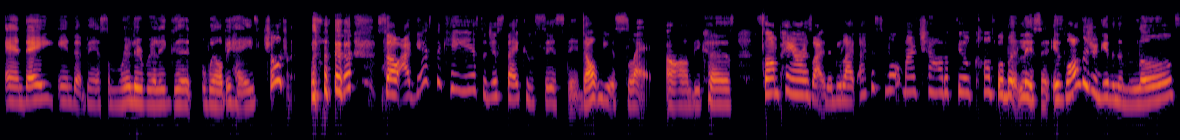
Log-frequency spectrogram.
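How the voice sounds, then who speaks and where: A woman's voice: mid-range voice, moderate pace, no echo. Frank woman chatting, dry close sound. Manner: frank, animated, reads comments aloud. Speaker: commentary host reading viewer comments. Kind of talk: casual commentary chat.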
